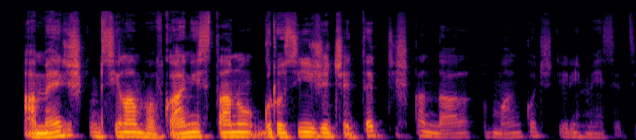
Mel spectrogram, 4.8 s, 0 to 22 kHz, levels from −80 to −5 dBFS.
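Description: Speech clip where, right after "grozi že", a fine ticking zipper noise rides on the audio from 2.52 to 3.48 s as the level falls by roughly 20 dB, applied in unsmoothed steps around fifty times a second.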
